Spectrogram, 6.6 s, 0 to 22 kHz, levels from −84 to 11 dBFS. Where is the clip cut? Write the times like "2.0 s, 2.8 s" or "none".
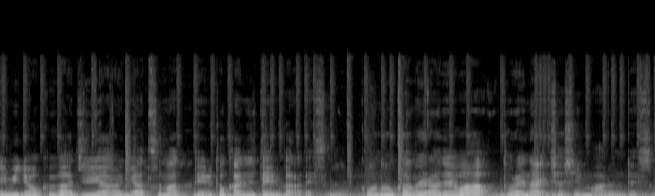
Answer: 3.4 s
